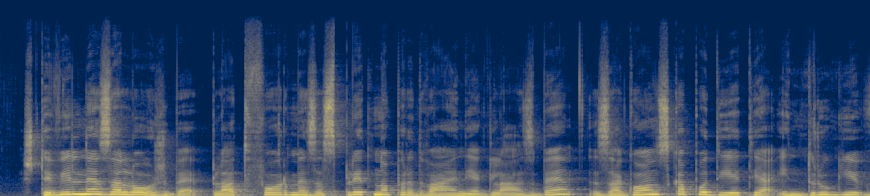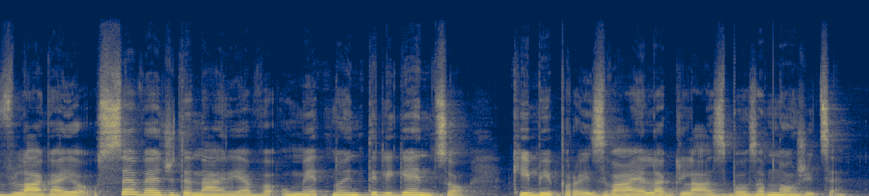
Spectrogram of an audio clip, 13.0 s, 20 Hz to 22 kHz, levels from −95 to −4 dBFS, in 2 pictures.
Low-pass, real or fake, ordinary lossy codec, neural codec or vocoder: 19.8 kHz; real; none; none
